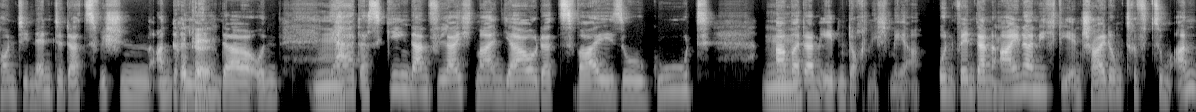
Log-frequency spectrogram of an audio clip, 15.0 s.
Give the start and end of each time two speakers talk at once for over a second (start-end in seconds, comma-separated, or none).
none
